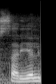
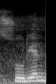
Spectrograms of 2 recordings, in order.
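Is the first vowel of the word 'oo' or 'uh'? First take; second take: uh; oo. First: The first vowel sounds like 'uh'. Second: The first vowel sounds like 'oo'. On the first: "I would request you to pronounce it सरियल" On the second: "इसके दो pronunciation होते हैं, सूरियल भी बोलते हैं"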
